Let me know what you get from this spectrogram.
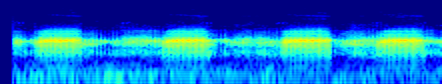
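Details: New Mexico spadefoot toads calling from rain-filled pools after a heavy rain, emerging to spawn; heard from a little over a mile away. Four loud, nasal, buzzy calls, each about half a second long, repeated roughly every second.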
